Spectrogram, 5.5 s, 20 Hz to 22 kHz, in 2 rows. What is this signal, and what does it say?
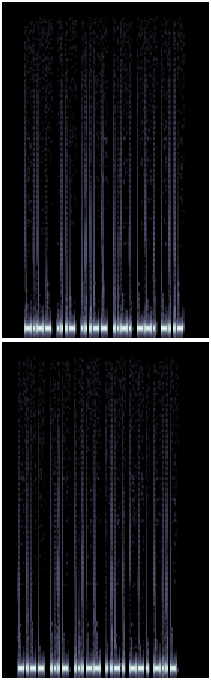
Morse code, heard as a keyed tone, about 41 wpm, 700 Hz. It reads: YV3FGX YV3FGX
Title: DXCC-100 Call Signs - 6 Characters - Repeated 2x - 45wpm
